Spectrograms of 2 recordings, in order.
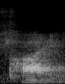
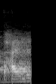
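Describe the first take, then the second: First: "फाइल" ending on the l, pitched lower; silent final e. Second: "फाइल" misread as fai-le, with an e after the l; wrong reading with final e. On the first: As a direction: say "फाइल" low, with no e after the l. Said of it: "क्या पढ़ेंगे?". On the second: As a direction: add a clear e to the end of "फाइल". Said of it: "फाइल नहीं पढ़ेंगे हम". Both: Shown as a demonstration.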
